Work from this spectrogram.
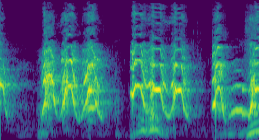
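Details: Ten-month-old puppy protesting a Hoover vacuum cleaner: three bursts of high, wavering, yelping barks with a howl-like rise and fall, separated by short silences.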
